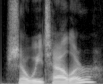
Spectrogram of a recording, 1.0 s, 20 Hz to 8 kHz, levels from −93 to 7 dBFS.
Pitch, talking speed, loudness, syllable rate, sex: 165 Hz, 230 wpm, -13 LUFS, 4.7 syllables/s, female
